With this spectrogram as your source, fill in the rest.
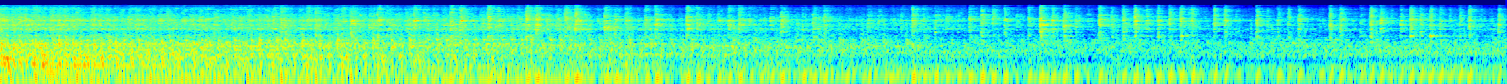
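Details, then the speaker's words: Lawn mower build with new open exhaust pipes: loud, fairly steady but lazy chugging; struggles to rev higher and needs idle adjustment. "i think it sounds pretty decent for now but i'm still gonna have to do some idle adjustment to it because it's still having a little bit of problems revving up higher"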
